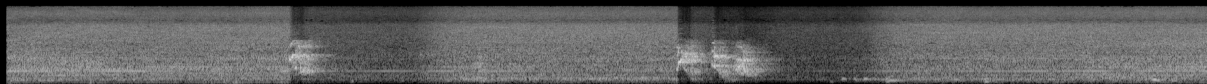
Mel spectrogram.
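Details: A pit bull reacts to a running vacuum cleaner, giving two short bursts of high, yelping barks over the machine's steady roar.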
